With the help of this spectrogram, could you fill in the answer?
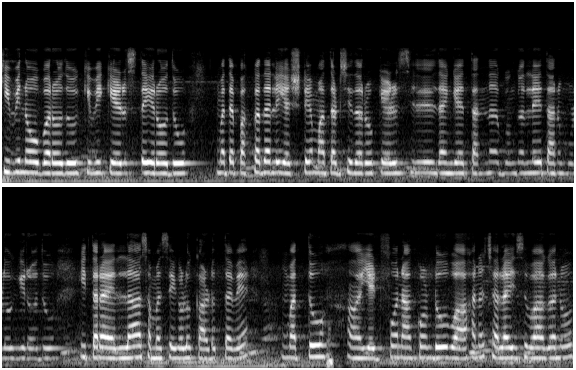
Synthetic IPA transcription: kiʋinoːbɐɾo̞ːd̪ukiʋike̞ːɭust̪eiɾo̞ːd̪u | mɐt̪ːupɐkːɐd̪ɐlːiɐʂʈe̞ːmaːt̪aːɖisid̪ɐɾuke̞ːɭisild̪ɐŋɡe̞t̪ɐnːɐɡuŋɡɐlːe̞ːt̪aːnumuɭoɡiɾo̞ːd̪uiːt̪ɐɾɐɛlːasɐmɐsjɐɡɐɭukaːɽut̪ːɐʋe̞ | mɐt̪ːu | eɖpʰo̞ːnaːko̞ɳɖuʋaːɦɐnɐt͡ʃɐlɐjisuʋaːɡɐnu

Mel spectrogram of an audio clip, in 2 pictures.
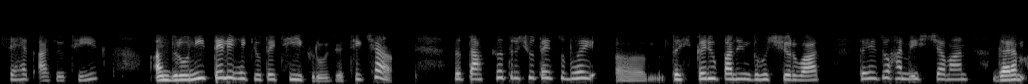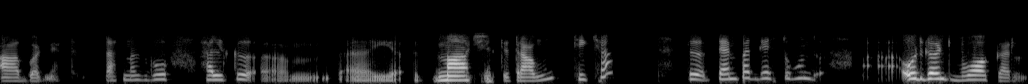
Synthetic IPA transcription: sɐɦɛt̪ʰaːsoʈʰiːk | ɐ̰nd̪ɾuːnit̪eliɦekʲjut̪ɐjʈʰiːkɾoːzɐʈʰiːk̚t͡ʃʰa | t̪ɨt̪at̪kʰət̪ɾɨt͡ʃʰut̪ɐisubʱəj | t̪ɨɦikɐɾjupɐnɐnʲd̪uɦut͡ʃʰʃuɾuʋaːt̪ː | ɨɦizoːɦɐmeːʃt͡ʃɐʋaːn | ɡɐɾɐmʔaːb̚ɡɔɽnɐ̰t̪ʰː | ɐt̪ʰmɐnzɡoː | hɐlk | maːt͡ʃʰt̪et̪ɾaːʋunʈʰiːk̚t͡ʃʰa | t̪ɨʈempɐt̪̚ɡɐst̪uɦund̪ | oɖɡɐɳʈʋɔːkːɐɾṵn

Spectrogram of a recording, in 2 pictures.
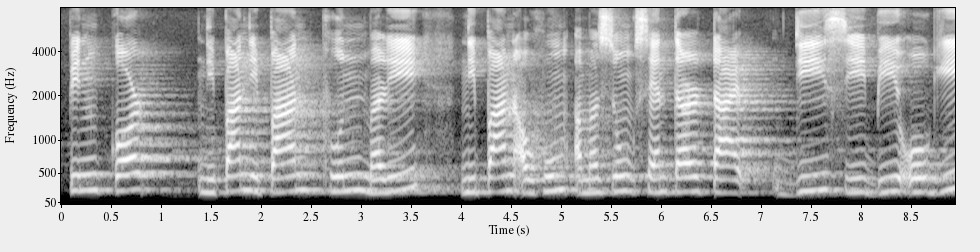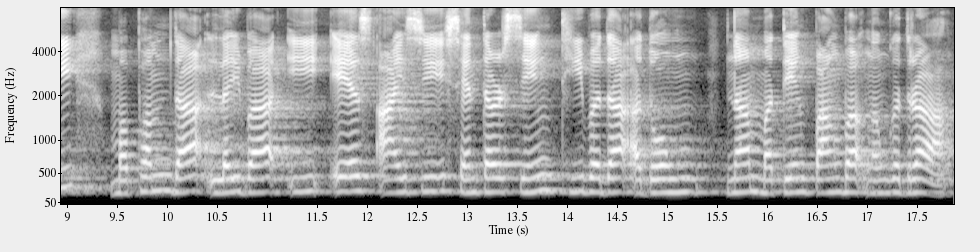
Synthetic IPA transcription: pinkoɾt̚ | nipanːipanpʰunmɐɾi | nipanɐ̰whumɐmɐsuŋsentɐɾtajp̚ | disibioɡi | mɐpʰɐmdɐlɐjbɐiesajsisentɐɾsiŋtʰibɐdɐʔɐ̰doŋ | nɐmɐteŋpaŋbɐŋɐŋɡɐdɾa

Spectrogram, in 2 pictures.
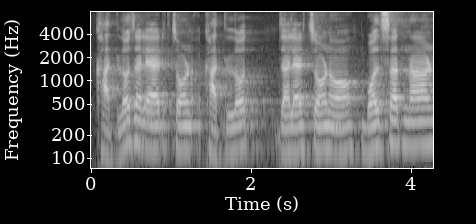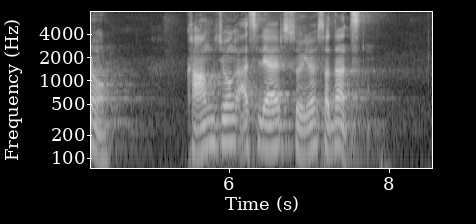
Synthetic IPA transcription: kʰat̪lɔd͡zaljaɾt͡sɔkʰat̪lɔd͡zaljaɾt͡sɔɽ̃ɔbɔlsat̪naɽɔ | kʰamd͡ʑõŋɡa̰sljaɾsɔjlɔsɔd̪ãt͡s

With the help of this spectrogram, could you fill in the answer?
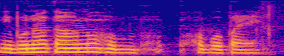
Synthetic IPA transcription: nibunʊakaɔ̃nʊɦhobɔpaɹɛ

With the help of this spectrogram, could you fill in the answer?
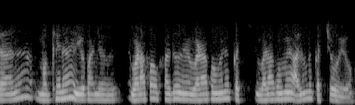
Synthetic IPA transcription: t̪ɐnɐmũːkʰenɐɪɦopɐ̃ɦɪ̃ɲd͡ʑoʋɐɽaːpaʋkʰaːd̪ʱoɛ̃ːʋɐɽaːpomẽnɐkɐ | ʋɐɽaːpomẽaːlunɐkɐt͡ɕoɦujoː

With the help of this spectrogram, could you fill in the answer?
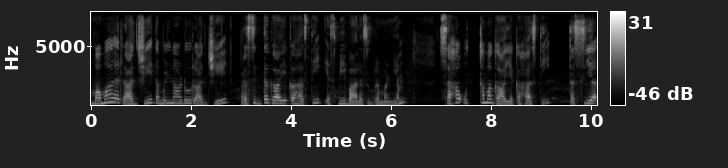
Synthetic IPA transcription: mɐmɐɾaːd͡ʒjeːt̪ɐmiɭnaːɽuɾaːd͡ʒjeː | pɾɐsid̪ʱːɐɡaːjɐkɐɦɐst̪iesbibaːlɐsubɾɐmɐɳjɐm | sɐɦɐʔut̪ːɐmɐɡaːjɐkɐɦɐɐst̪it̪ɐsjɐ

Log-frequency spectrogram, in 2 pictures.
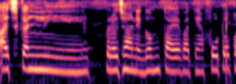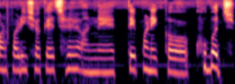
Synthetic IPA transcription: ad͡ʒkalni | pɾəd͡ʒaneɡəmt̪aeʋat̪jãfoʈopəɳpəɽiʃəket͡ʃʰeənet̪epəɳekkʰːubəd͡ʒ

